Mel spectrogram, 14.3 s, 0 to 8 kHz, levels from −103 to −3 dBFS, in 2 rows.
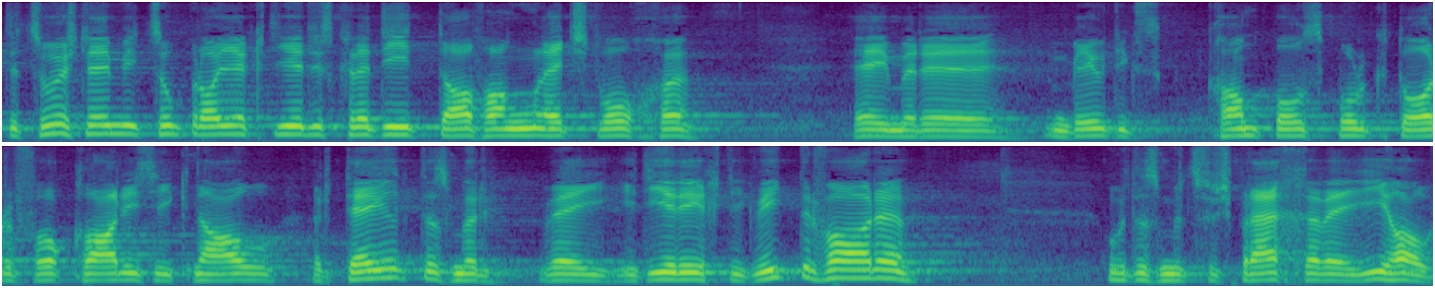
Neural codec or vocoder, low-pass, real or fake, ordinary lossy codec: none; none; real; none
